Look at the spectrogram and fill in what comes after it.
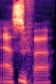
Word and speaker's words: Aespa: Aespa, official pronunciation Aespa.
